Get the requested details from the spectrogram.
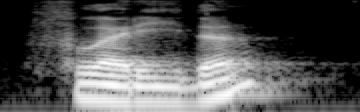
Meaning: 1. Florida (a state of the United States) 2. a female given name, equivalent to English Florida
- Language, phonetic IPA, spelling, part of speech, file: Russian, [fɫɐˈrʲidə], Флорида, proper noun, Ru-Флорида.ogg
